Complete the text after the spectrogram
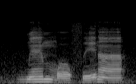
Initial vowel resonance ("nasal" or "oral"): nasal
